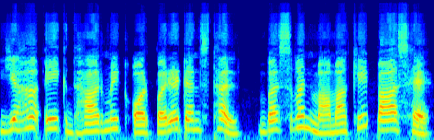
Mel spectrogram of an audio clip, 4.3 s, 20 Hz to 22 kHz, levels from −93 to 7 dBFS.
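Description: Opus compression, throughout: the speech sounds grainy and rough, likely from Opus music mode at a rate fitting 16 kbps, filling bit-starved bands with folded energy or noise.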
